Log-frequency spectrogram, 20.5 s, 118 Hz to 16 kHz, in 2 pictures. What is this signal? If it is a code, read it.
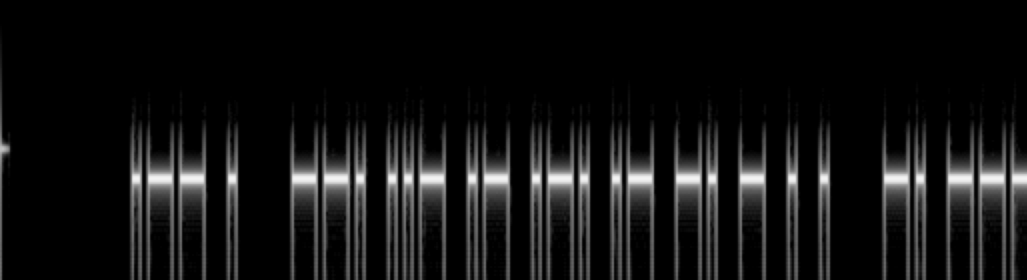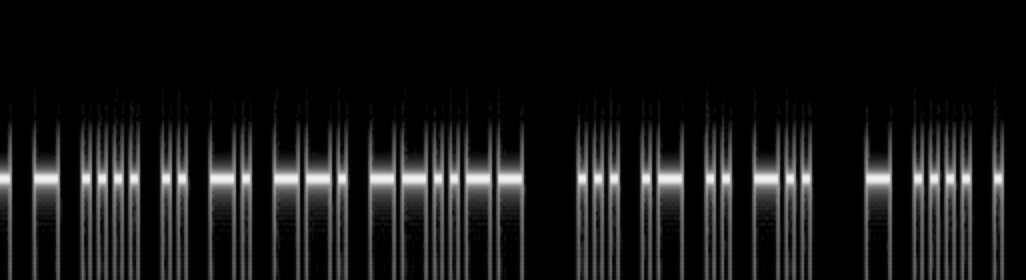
Morse code, heard as a keyed tone, about 15 wpm, 700 Hz. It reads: WE GUARANTEE NOTHING, SAID THE
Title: A Sound Of Thunder 15wpm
